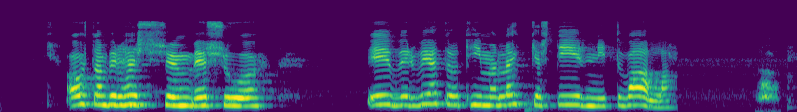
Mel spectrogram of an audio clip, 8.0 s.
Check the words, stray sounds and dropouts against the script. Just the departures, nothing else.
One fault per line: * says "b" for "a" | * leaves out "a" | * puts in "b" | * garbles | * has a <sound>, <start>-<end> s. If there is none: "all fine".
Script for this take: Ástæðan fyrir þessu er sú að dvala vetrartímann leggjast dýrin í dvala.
* says "yfir" for "dvala"
* has a bark, 7.5-7.8 s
